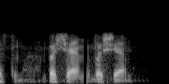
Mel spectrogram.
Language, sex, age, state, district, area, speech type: Sanskrit, male, 30-45, Karnataka, Chikkamagaluru, rural, conversation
